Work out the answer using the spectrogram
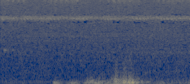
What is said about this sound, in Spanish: Suenan los grillos y unos débiles tambores en la lejanía.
